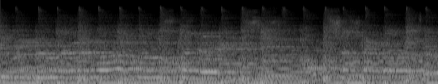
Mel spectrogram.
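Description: A live rock band playing: electric bass, electric guitar and drums with a steady cymbal beat, and a voice singing.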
